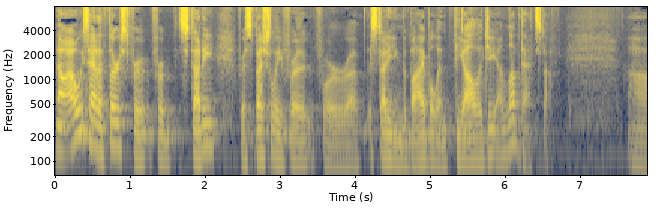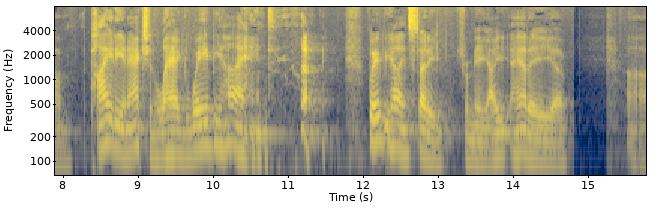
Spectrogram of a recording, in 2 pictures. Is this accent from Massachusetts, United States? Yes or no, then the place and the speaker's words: yes; Cape Cod, Massachusetts, United States; growing up on Cape Cod.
